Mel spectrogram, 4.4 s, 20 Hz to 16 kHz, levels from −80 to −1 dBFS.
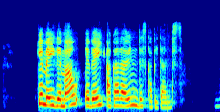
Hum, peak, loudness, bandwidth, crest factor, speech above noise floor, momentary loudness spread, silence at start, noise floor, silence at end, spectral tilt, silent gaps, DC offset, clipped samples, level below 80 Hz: none; -2 dBFS; -16 LUFS; 7.8 kHz; 16 dB; 65 dB; 14 LU; 0.75 s; -81 dBFS; 0.8 s; -4 dB/octave; none; under 0.1%; under 0.1%; -64 dBFS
